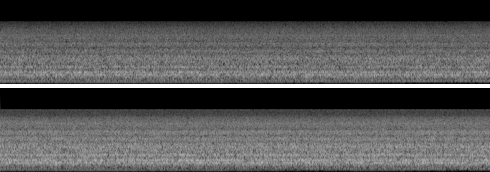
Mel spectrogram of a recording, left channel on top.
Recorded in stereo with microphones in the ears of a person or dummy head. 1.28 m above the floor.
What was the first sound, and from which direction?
Only background noise.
